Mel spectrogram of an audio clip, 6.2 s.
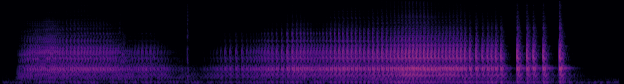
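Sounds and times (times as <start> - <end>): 
light metal creak: 0.2 - 5.7.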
